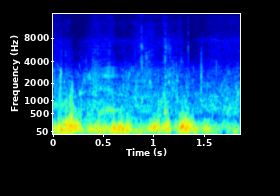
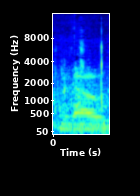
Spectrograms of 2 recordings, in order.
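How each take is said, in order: First: Hushed, breathy repeat; eerie whisper. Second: Said in the usual way. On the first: Shown as a demonstration. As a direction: whisper it like a spooky echo.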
